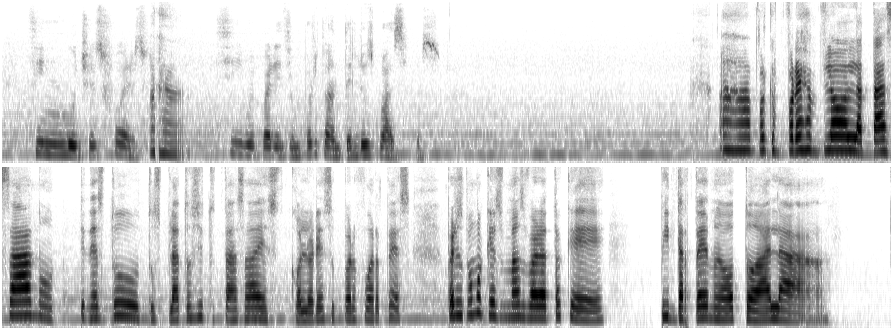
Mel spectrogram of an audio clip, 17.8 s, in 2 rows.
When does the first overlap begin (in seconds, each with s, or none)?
none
